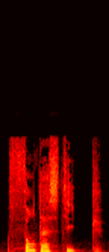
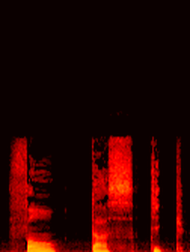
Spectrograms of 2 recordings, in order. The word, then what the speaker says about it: fantastique: Fantastique. Okay, Q-U-E at the end, K. Okay, tic. Fantastique. Fantastique.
